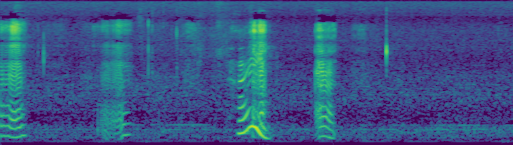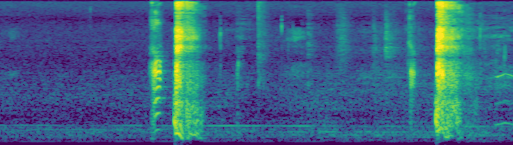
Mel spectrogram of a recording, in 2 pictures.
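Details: Infant gives two sharp, high sneezes between soft baby vocal sounds; a normal baby sneeze.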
